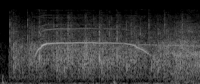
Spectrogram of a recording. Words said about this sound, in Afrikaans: Hulle juig van vreugde.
